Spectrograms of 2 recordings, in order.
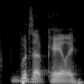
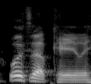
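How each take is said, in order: First: Odd delivery. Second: Said in the usual way. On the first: Shown as a demonstration. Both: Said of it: "I don't know why I said it like that".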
